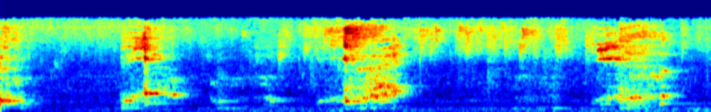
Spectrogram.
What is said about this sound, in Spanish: Después, se da una ducha.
